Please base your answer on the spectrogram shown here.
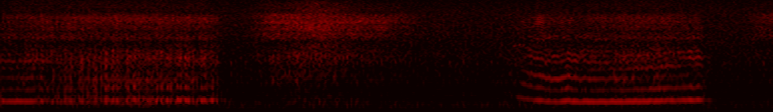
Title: Snoring cat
